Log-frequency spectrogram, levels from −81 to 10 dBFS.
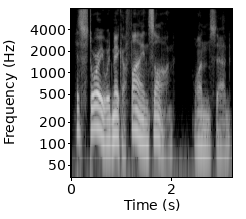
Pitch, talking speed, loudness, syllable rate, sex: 105 Hz, 165 wpm, -17 LUFS, 4.1 syllables/s, male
